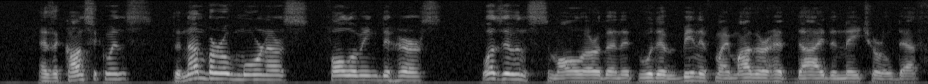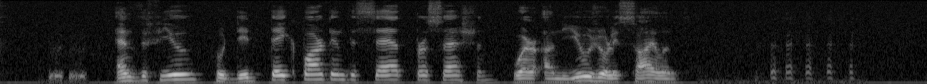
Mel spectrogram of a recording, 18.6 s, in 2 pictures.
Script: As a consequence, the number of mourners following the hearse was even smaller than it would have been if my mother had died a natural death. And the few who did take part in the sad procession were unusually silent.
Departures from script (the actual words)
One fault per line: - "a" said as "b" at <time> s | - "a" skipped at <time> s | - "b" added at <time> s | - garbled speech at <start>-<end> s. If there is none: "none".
none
